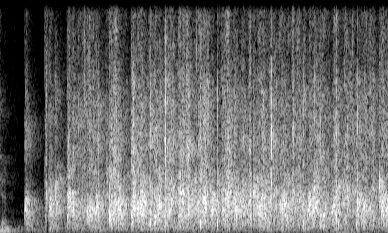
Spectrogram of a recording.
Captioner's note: applause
